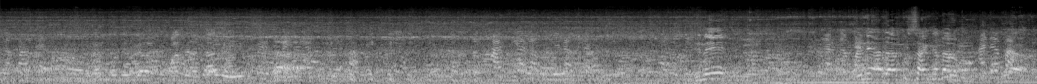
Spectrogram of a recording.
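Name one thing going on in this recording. A woman talks cheerfully up close.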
